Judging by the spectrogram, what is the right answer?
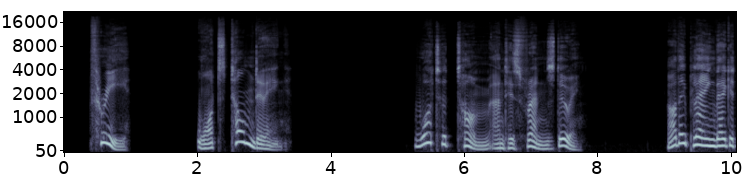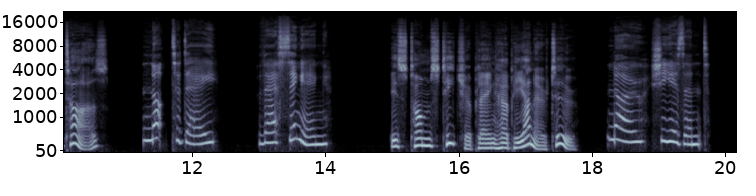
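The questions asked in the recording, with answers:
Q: What's Tom doing?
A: singing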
